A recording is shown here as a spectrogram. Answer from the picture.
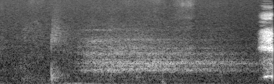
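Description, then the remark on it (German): A long, deep breath drawn in and pushed out, a steady airy rush, followed by a sharper burst of breath at the end, with no talking. “Tief ein- und ausatmen.”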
